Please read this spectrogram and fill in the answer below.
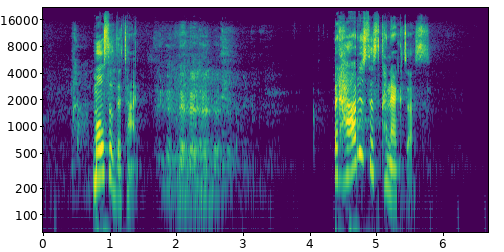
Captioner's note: laugh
